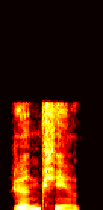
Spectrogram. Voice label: "人品", Chinese

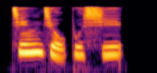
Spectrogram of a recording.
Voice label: "经久不息", Chinese

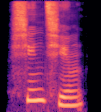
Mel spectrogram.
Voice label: "心情", Chinese

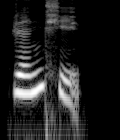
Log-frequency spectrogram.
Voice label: "人体", Chinese

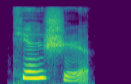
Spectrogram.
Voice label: "天使", Chinese

